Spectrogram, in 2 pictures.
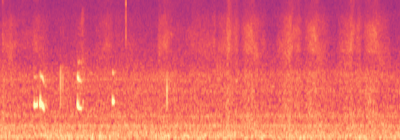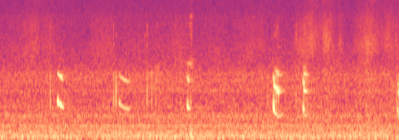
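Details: A cat indoors, watching birds beyond the window, seemingly mimics them with faint, scattered chirps and trills in loose clusters, separated by quiet stretches.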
